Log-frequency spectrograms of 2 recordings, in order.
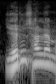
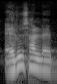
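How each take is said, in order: First: The first syllable starts with a 'y' glide. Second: The first syllable starts without a 'y' glide. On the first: The speaker calls it right. "예루살렘 하려면" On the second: The speaker calls it wrong. "잘 안 돼서 에루살렘 그렇게 해요"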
